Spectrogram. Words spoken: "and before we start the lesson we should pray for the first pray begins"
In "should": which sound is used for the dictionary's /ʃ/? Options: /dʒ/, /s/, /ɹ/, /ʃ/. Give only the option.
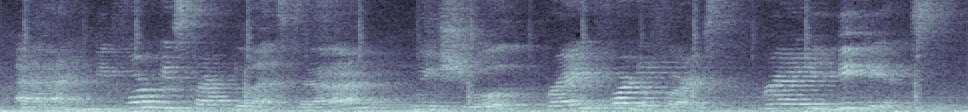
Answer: /ʃ/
